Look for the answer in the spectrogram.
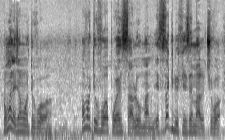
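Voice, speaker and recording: A man's voice: medium pitch, expressive, fairly quick, dark tone. A young man, talking in slangy, emphatic street style on a park bench. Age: young adult. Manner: slangy, emphatic, keeps saying "bro". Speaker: interviewee, content creator. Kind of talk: casual outdoor interview. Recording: faint outdoor street noise.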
